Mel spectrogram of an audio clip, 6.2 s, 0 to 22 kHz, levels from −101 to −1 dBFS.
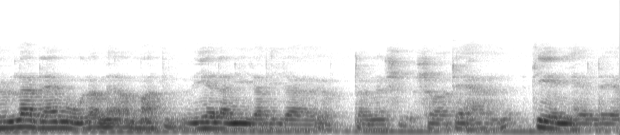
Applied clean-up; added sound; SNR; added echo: none; none; none; reverberation time 0.6 s.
